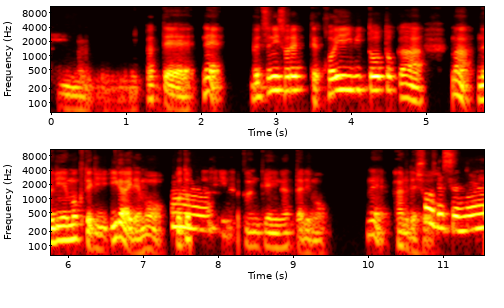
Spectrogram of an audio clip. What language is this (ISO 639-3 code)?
jpn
